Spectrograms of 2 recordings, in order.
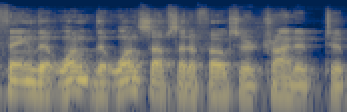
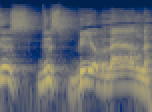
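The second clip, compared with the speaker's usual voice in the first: high-pitched put-on Jamaican accent, ranting energetically; 9 semitones higher than usual. Imagine how a man would go off on a show, in a put-on Jamaican accent. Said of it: "he's going off on his Jamaican accent".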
